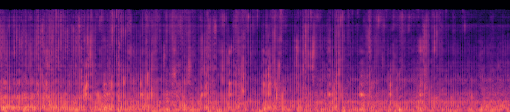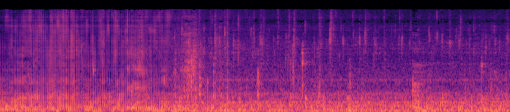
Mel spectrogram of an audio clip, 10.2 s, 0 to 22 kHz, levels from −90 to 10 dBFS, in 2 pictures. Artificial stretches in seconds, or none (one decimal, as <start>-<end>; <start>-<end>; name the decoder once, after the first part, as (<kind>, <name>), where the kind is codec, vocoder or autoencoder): 0.0-6.8 (vocoder, BigVGAN v2)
